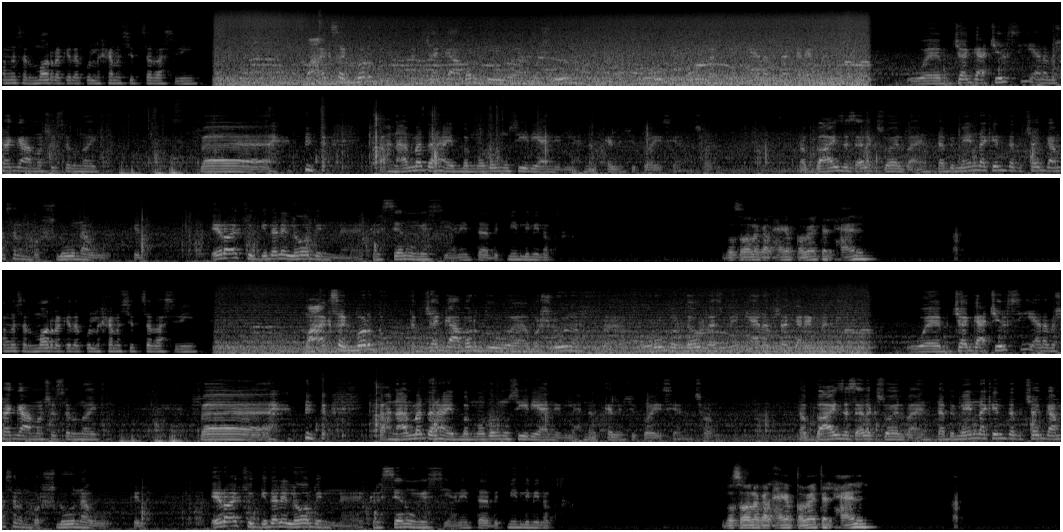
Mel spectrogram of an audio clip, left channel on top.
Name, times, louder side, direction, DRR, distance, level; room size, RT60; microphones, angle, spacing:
voice 1, 0.0-2.4 3.0-8.5 9.0-11.6 12.1-17.8 18.6-22.6 23.3-26.7, right 2 dB, 15° right, 0.5 m, -37 dB
sound 1, 2.1-8.7, left 3 dB, 50° left, 0.6 m, -35 dB
sound 2, 8.1-25.7, left 1 dB, 65° left, 1.2 m, -47 dB
voice 2, 28.4-29.9 30.7-30.8, right 6 dB, 80° right, 0.5 m, -33 dB
12.0 x 4.6 x 2.5 m
head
